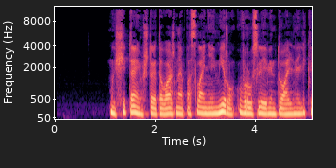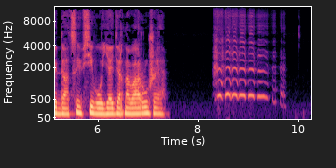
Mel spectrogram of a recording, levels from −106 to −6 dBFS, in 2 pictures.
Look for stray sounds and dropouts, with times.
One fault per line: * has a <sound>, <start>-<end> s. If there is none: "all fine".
* has a laugh, 8.3-9.8 s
